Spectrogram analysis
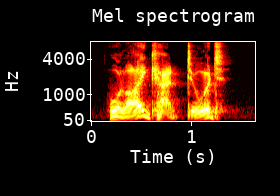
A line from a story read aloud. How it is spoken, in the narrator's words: Bruner snapped suddenly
